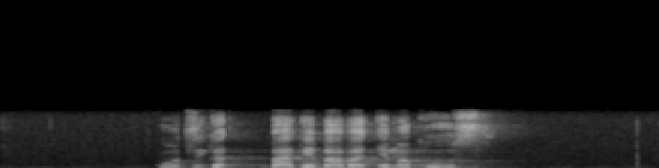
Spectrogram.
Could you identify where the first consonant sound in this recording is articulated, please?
velar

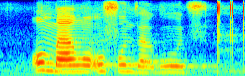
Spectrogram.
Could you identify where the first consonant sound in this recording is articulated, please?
labial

